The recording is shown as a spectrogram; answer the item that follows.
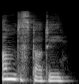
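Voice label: "understudy", English, British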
